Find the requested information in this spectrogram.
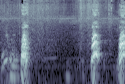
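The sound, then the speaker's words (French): Three sharp barks from Milou (Snowy), Tintin's dog, at an elephant in India, one early and two near the end in quick succession, with quiet gaps between them. “Tais-toi, Milou, il ne faut pas l'effrayer.”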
